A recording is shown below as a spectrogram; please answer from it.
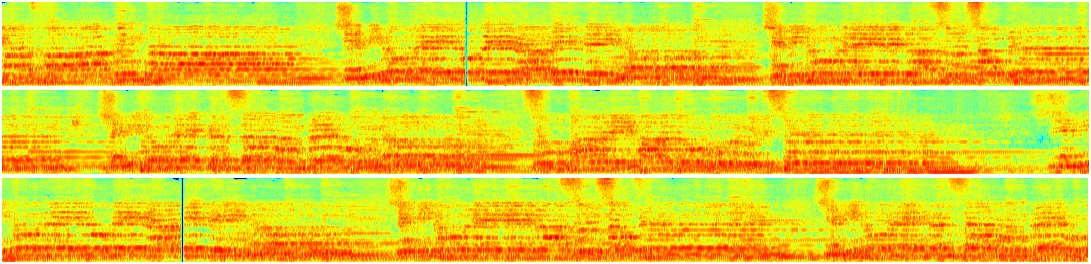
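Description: A church choir of men and women singing a hymn together, in phrases of about four to five seconds with short breaks between them.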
